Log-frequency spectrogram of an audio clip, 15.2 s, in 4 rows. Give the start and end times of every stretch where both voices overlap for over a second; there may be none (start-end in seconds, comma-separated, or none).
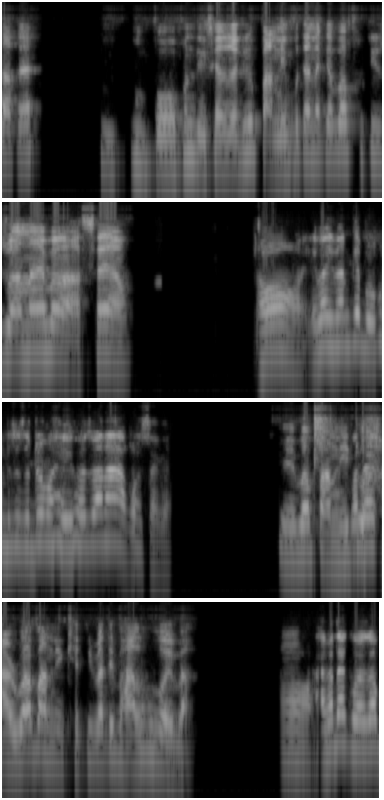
none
